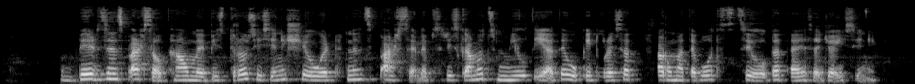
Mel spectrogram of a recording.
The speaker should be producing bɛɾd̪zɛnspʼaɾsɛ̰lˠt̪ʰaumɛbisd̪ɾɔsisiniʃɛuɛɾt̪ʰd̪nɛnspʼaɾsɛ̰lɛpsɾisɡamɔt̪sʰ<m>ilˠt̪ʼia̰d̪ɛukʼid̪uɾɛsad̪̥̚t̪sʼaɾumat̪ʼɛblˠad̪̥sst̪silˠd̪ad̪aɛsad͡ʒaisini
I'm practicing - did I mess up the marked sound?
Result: no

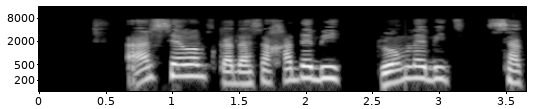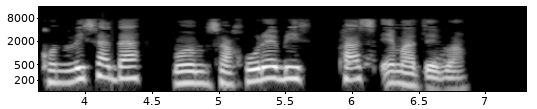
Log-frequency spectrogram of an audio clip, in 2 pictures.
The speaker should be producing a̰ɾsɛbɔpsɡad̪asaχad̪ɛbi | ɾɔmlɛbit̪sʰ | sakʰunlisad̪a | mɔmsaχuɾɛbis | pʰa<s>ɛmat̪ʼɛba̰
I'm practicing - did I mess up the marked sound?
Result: no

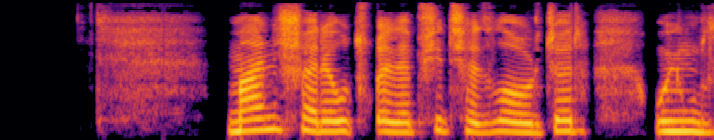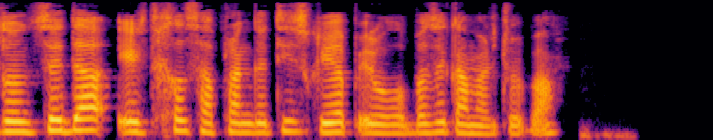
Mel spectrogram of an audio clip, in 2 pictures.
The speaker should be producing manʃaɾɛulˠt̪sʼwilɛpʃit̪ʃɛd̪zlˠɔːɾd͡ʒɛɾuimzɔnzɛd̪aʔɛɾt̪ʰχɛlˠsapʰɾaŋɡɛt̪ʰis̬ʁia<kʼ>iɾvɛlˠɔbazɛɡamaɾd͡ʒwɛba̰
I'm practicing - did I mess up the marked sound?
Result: yes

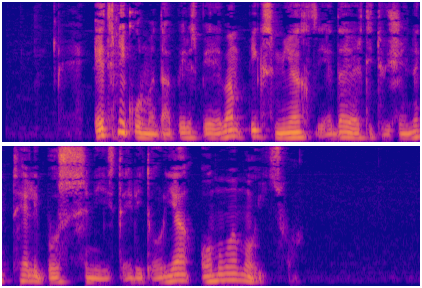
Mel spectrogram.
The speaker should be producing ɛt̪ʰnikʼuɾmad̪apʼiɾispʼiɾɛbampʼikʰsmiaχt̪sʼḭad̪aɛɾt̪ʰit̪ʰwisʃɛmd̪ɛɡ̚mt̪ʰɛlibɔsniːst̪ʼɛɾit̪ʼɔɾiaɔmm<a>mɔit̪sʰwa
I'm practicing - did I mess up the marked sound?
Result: no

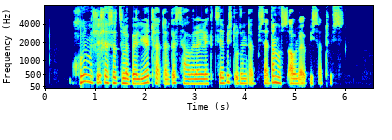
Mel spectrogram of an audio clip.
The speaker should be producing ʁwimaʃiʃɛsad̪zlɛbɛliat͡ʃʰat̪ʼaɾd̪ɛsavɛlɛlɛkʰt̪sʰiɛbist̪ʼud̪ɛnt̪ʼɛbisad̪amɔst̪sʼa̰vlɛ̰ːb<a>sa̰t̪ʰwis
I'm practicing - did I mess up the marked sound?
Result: yes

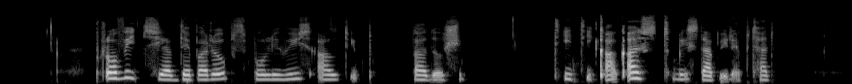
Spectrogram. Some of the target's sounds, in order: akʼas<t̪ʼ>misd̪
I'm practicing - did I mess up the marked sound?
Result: no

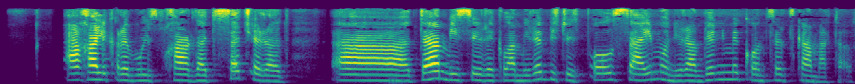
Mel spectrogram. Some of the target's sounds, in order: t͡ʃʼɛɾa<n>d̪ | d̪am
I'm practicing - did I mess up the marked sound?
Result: yes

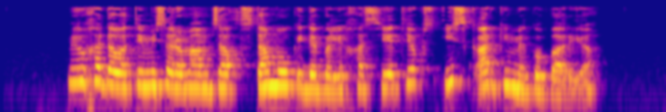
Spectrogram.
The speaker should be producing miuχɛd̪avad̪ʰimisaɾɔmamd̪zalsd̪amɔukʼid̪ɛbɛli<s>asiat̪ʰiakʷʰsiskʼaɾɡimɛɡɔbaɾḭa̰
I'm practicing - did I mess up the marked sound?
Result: yes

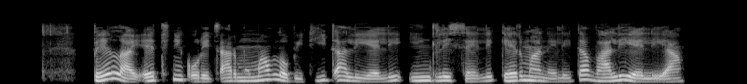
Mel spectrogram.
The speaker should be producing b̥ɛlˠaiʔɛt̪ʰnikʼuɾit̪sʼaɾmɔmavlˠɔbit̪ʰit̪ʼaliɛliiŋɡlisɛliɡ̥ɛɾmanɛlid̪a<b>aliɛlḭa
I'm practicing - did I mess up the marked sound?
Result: yes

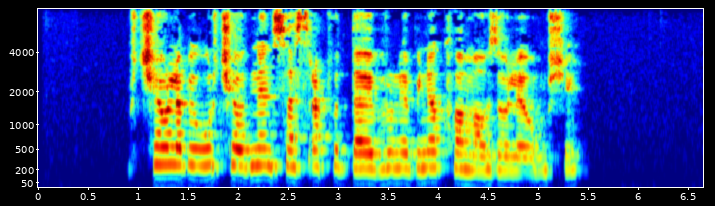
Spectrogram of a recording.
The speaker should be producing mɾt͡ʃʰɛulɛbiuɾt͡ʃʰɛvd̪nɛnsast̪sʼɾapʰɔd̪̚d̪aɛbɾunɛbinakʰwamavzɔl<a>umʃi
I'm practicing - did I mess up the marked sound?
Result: yes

